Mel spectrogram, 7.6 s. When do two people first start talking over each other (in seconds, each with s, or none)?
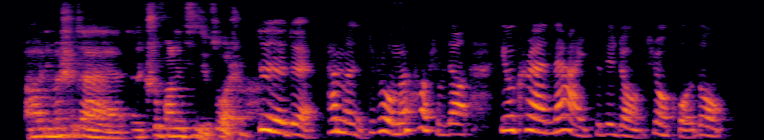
none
